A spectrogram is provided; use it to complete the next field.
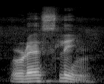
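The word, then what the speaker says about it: wrestling: রেসলিং, কুস্তি, এই ওয়ার্ডটিতেও ডাব্লু এর উচ্চারণ হয়নি।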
